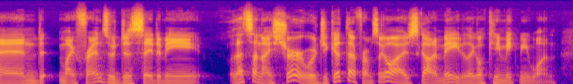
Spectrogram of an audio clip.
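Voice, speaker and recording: Very fast speech with an American accent on a very clean recording with a silent background. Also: man, medium pitch for a man, ordinary pitch variation. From US Northeast, Long Island, New York. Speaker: podcast host. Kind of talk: interview conversation. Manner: halting.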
